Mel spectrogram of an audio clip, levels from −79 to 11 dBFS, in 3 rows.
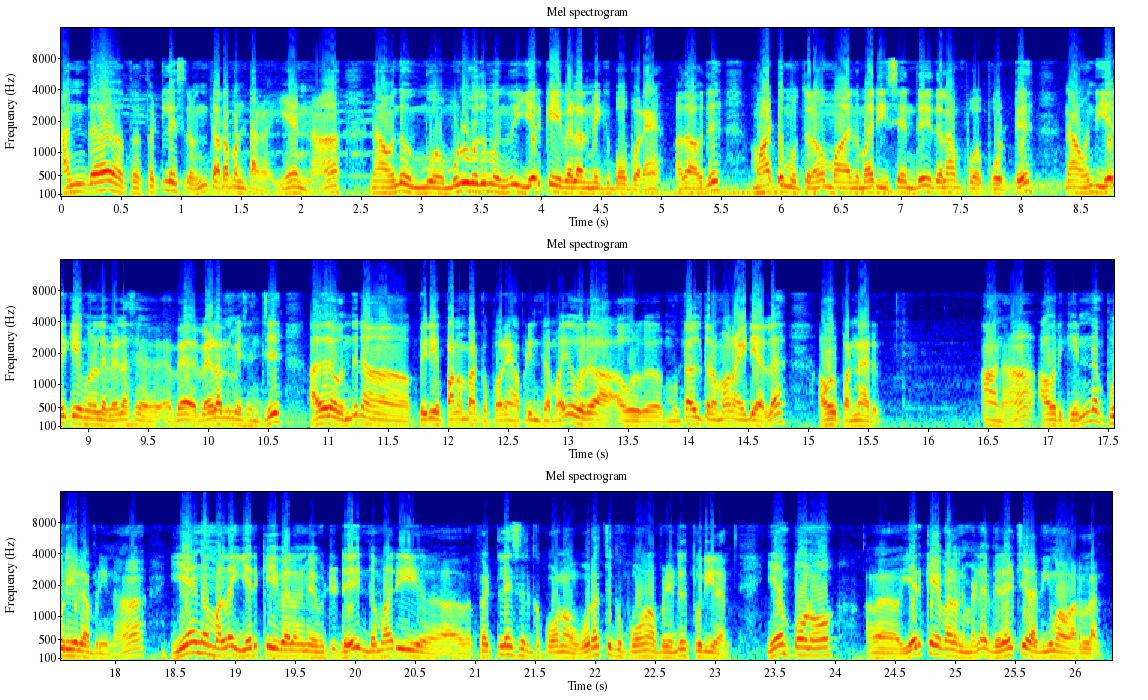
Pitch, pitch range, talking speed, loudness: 130 Hz, 115-155 Hz, 160 wpm, -9 LUFS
